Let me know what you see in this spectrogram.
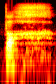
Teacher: That's a velar ch. KH here. نط.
